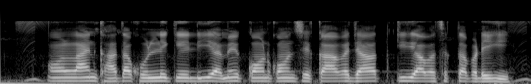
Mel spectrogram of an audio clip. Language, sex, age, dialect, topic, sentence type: Hindi, male, 18-24, Kanauji Braj Bhasha, banking, question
